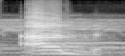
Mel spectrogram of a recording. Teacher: لام، نون اور را حروف طرفیہ کہلاتے ہیں۔ جب زبان کا سامنے والا کنارہ اوپر کے دانتوں کی جڑ والے تالو سے لگتا ہے تو یہ حروف ادا ہوتے ہیں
